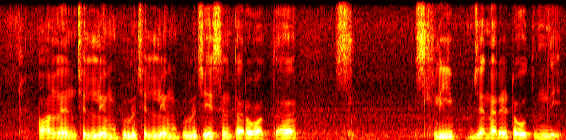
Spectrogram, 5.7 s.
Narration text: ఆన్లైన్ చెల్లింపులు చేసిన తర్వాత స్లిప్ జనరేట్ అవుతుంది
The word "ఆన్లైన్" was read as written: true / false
true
